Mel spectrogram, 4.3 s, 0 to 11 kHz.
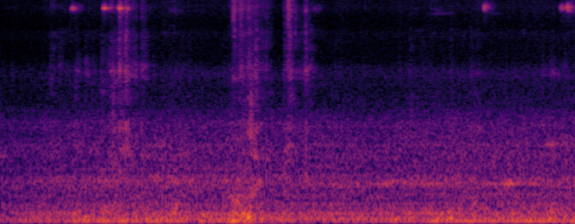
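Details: Toyota Hiace 3L 2.8 diesel, whose old final drive howled at high revs, cruising around 100–110 km/h in 4th/5th: a steady low road rumble with no rising rear-axle howl, the final drive running quietly.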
